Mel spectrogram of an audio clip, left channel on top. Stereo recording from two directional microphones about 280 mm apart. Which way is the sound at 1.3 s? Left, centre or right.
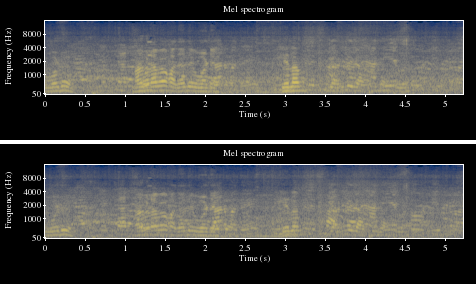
Left.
